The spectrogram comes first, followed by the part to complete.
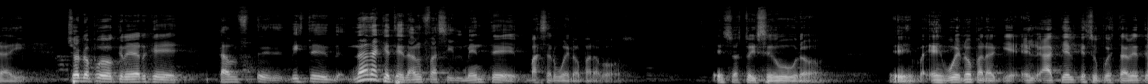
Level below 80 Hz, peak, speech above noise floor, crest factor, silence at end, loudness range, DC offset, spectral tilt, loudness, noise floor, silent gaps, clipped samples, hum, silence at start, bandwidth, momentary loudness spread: -56 dBFS; -6 dBFS; 38 dB; 20 dB; 0 s; 5 LU; under 0.1%; -6 dB/octave; -25 LUFS; -63 dBFS; none; under 0.1%; none; 0 s; 16 kHz; 12 LU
